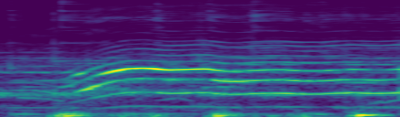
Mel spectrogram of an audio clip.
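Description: Kirtan music: a high voice slides up into a long held, wavering note about a quarter second in, over the low beats of a khol drum.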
